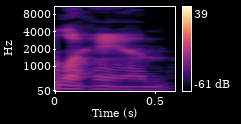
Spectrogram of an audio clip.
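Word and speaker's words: Lehane: my favorite modern Noir author is is Dennis lahane or leahan uh Carlos from story tube who is Irish said it's pronounced lahan but spell it l a l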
